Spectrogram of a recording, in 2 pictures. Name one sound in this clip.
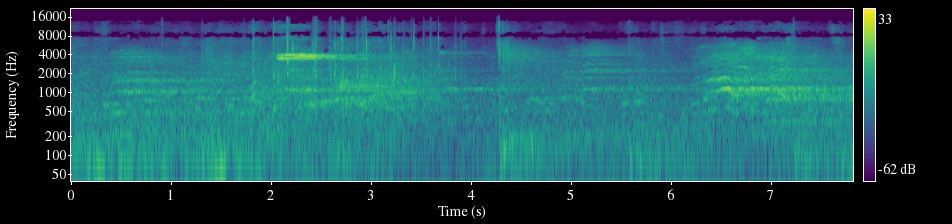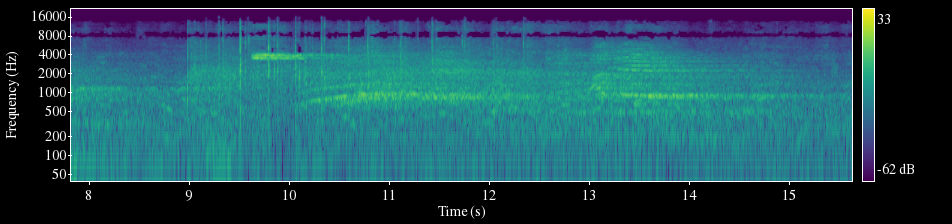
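Girls shout to each other in a large echoing hall.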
